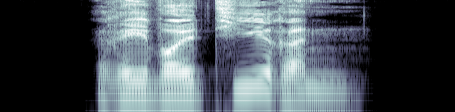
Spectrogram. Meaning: to revolt
- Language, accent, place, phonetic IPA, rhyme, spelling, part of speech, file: German, Germany, Berlin, [ʁevɔlˈtiːʁən], -iːʁən, revoltieren, verb, De-revoltieren.ogg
